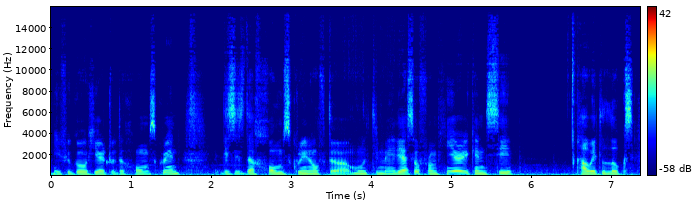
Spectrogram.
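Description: Guy in a parked car going over the dash screens, kinda gravelly, says stuff twice, little background hum. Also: medium pitch, a little mellow. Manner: chatty, repeats phrases, non-native grammar. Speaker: car reviewer. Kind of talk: casual walkthrough.

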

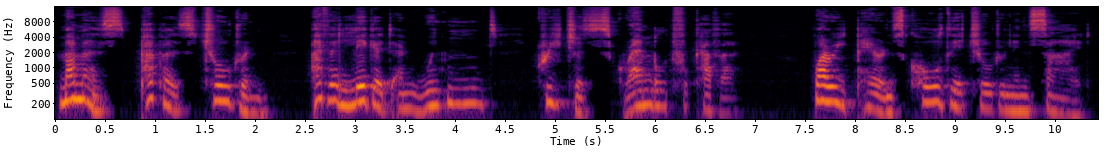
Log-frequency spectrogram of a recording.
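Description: A woman reading a children's story aloud in a soft, hushed, half-whispered way. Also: fairly low pitch, lively intonation, slow pace, slightly rough. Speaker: storybook reader.

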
